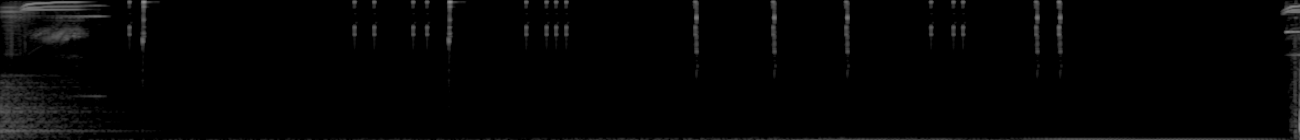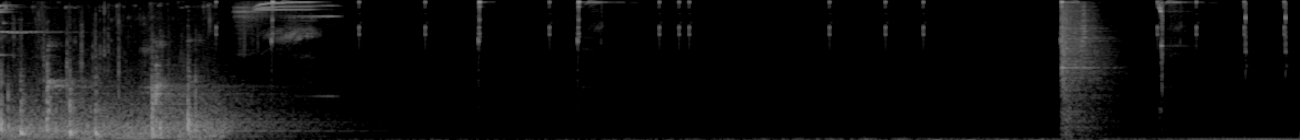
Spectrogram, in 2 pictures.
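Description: Soft electronic blips tick now and then as menu options change.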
